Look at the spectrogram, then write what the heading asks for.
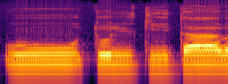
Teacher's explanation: واو پیش تو نہیں پڑھیں گے، نہ ہی الف پڑھا جا رہا ہے نہ یہ والا الف، ٹھیک ہے، اس تا کو ڈائریکٹ مل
